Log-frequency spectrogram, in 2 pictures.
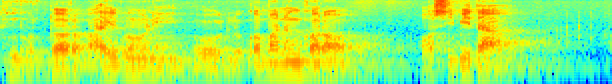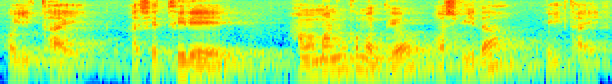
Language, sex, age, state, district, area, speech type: Odia, male, 45-60, Odisha, Boudh, rural, spontaneous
